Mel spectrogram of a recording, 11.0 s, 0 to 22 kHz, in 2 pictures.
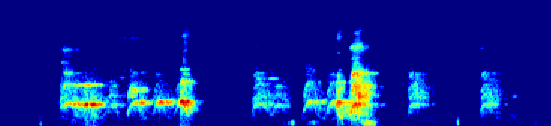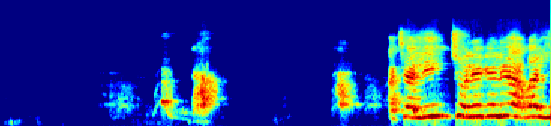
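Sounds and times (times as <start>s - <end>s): dog barking: 0.6s - 5.2s, 6.6s - 7.9s, 8.8s - 9.4s.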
